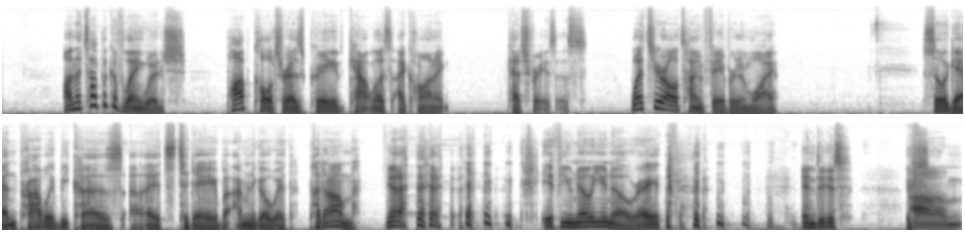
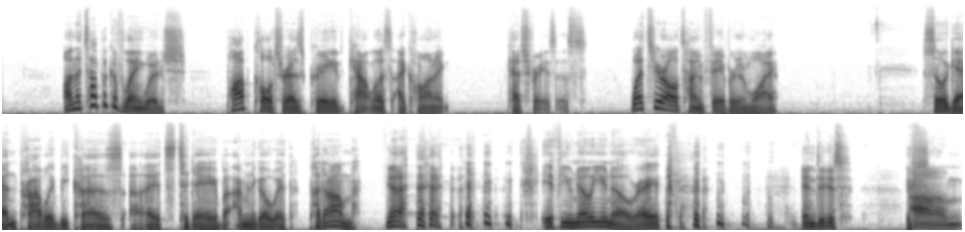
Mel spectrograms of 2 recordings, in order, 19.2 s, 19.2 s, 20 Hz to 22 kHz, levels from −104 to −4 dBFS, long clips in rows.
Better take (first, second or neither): first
